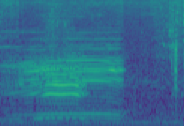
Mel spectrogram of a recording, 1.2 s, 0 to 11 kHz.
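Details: Steers from AAA Farms in Marianna, Florida, offered at the AL SAFE sale of Moseley Cattle Auction, August 2013: one full, drawn-out moo, a low tone that rises slightly and swells, then ends abruptly in low background hum.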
